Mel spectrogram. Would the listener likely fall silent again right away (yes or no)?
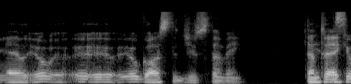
yes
